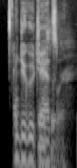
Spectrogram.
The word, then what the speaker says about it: Ndugu Chancellor: Ndugu Chancellor.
